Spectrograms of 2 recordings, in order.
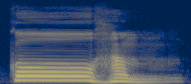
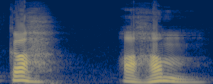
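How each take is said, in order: First: One joined word with an o sound. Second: Two separate words with a break between. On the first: "Together would become koham" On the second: "The next word is kah, aham"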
